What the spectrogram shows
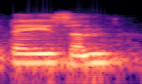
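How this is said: The name is pronounced the English way. "if you want to anglicize it"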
